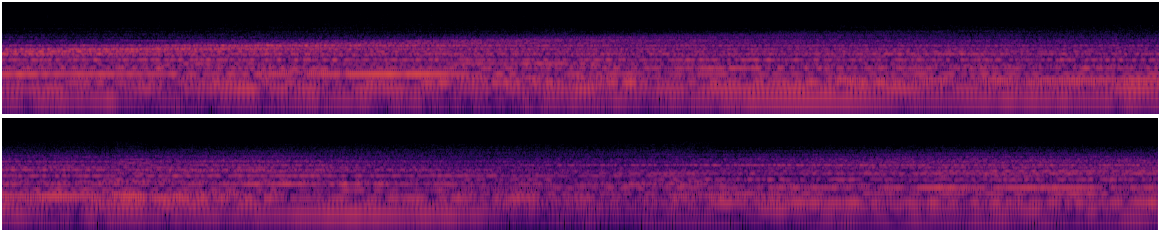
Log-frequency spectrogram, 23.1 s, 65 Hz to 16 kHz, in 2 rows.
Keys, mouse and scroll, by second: 0.4 click, 2.3 click, 3.2 e, 4.6 s, 13.6 s, 22.2 s.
